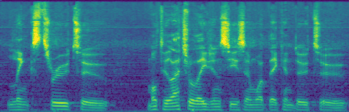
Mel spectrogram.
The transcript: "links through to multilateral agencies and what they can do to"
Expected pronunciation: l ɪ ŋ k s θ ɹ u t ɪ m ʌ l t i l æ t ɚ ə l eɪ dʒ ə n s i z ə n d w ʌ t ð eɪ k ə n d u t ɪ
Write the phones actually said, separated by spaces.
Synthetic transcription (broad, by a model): l ɪ ŋ k s θ ɹ u t ɪ m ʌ l t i l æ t ɚ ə l eɪ dʒ ə n s i z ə n w ʌ t ð eɪ k ə n d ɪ t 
